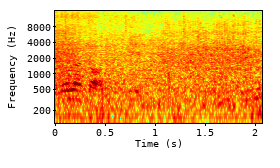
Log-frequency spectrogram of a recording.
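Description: Several people talking at once, the voices overlapping and unclear, over a steady hum of street noise.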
